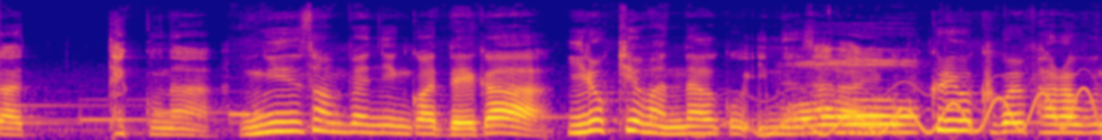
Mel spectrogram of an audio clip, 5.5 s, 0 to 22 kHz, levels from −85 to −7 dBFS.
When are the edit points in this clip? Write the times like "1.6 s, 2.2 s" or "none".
2.8 s, 4.6 s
